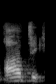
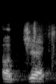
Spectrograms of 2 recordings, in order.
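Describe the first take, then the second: First: "Object" as the noun, OB-ject; "Object" stressed at the front, light ending; stress on first syllable. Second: "object" as the verb, ob-JECT; "object" with a light start and strong ending; stress on second syllable. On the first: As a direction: say "Object" with the weight on OB. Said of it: "object is another good one". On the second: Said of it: "emphasis on the last or the second". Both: Shown as a demonstration.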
